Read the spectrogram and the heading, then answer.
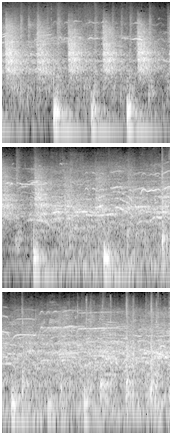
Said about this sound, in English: we're going to listen to some of the sounds you may have heard on the day of the battle as people marched through the streets. Barricades were raised, police horses galloped, and people yelled in anger and in unity.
